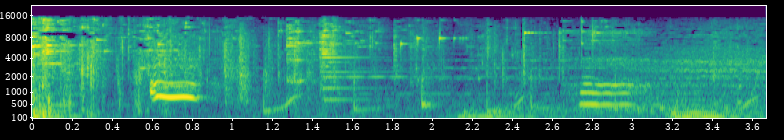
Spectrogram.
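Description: A fake glass ruby is smashed, giving a sharp shatter followed by scattered tinkling fragments and light clinks over a few seconds.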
